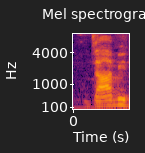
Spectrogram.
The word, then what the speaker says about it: Davide: Davide is 3 syllables. The accent, the hardest accent, is on the first syllable.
